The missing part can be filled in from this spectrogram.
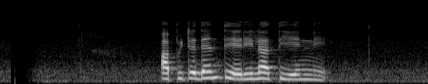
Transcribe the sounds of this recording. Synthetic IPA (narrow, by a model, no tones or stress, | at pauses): apiʈəd̪ɛnt̪eːɾilaːt̪ijenːi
